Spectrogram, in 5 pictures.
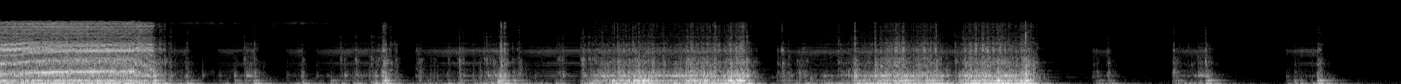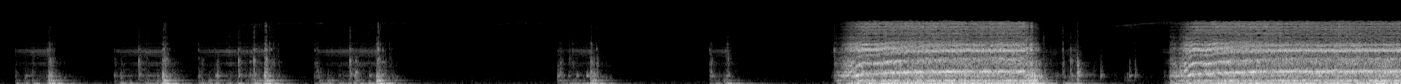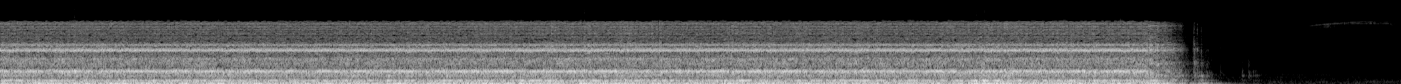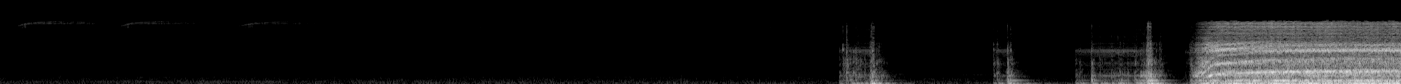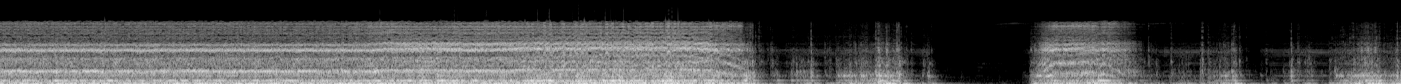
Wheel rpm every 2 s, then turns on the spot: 100, 10, 0, 20, 10, 0, 0, 0, 0, 0, 0, 100, 50, 140, 160, 160, 160, 160, 160, 130, 0, 0, 0, 0, 0, 0, 0, 130, 160, 160, 160, 120, 0, 40, 0.
2-4 8-10 24-26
